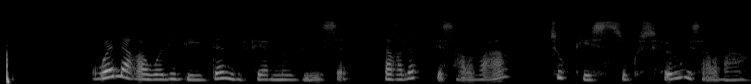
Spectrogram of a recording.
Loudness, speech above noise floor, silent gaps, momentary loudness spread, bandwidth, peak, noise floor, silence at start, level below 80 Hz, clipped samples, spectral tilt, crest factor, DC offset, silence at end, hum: -41 LUFS; 45 dB; none; 12 LU; 8.2 kHz; -18 dBFS; -86 dBFS; 0.05 s; -74 dBFS; under 0.1%; -5.5 dB/octave; 24 dB; under 0.1%; 0 s; none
